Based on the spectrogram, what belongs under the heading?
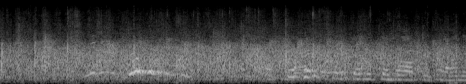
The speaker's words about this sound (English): Give another great round of applause for my cousin Caroline.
